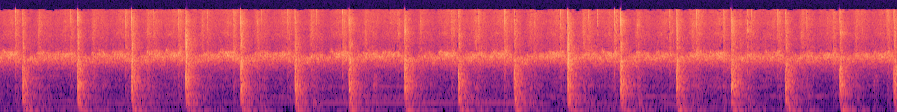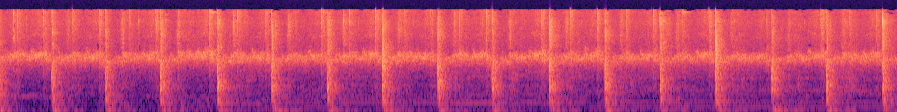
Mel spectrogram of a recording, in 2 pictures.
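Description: A skipping rope slaps a hard floor in a quick, steady rhythm.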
